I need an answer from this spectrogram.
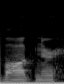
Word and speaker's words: Wagner: on the bench because he's definitely a part of their future I like vogner too I think it's pronounced vogner because he's German but he's he's a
